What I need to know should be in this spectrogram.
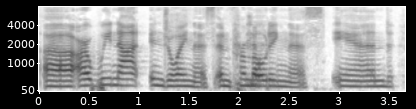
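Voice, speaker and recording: An enthusiastic woman guest talks on a local radio show about her town. She speaks with an energetic, loud delivery. The sound is close and dry. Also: medium pitch, a little slow, dry recording. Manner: enthusiastic, self-described loud voice. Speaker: radio guest, board member. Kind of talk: casual radio interview.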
